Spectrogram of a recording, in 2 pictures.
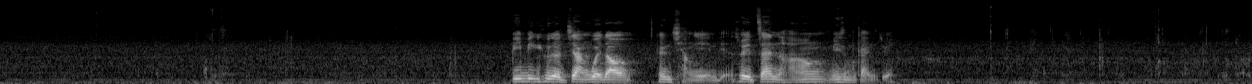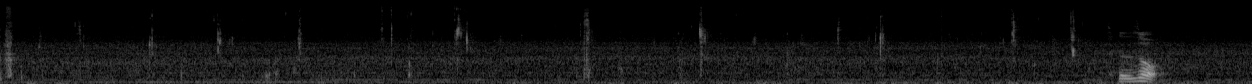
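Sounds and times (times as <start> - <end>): man biting and chewing meat: 0.2 - 4.9, 8.4 - 23.7
sharp wet mouth clicks: 19.4 - 21.4.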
